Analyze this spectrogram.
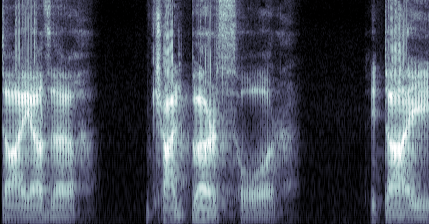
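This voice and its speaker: A man uses a put-on character voice, very deep and low in pitch. He talks very slowly. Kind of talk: roleplay character monologue. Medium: game stream. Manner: hesitant, measured, reflective.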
